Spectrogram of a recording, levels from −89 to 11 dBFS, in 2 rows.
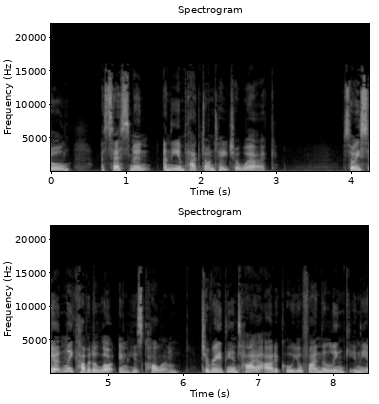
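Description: No technical faults are audible at any point in the recording.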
